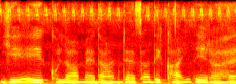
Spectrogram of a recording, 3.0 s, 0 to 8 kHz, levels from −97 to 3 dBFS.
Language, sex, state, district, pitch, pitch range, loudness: Hindi, female, Uttar Pradesh, Varanasi, 225 Hz, 210-230 Hz, -16 LUFS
